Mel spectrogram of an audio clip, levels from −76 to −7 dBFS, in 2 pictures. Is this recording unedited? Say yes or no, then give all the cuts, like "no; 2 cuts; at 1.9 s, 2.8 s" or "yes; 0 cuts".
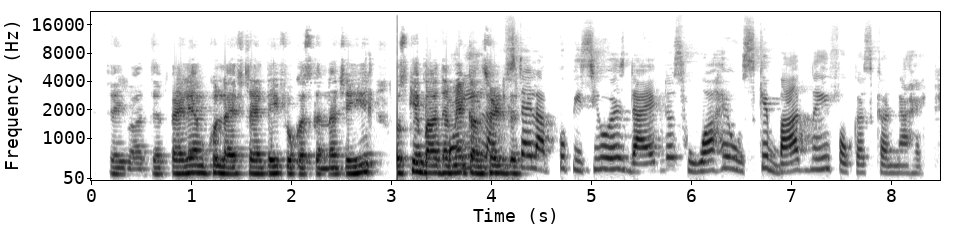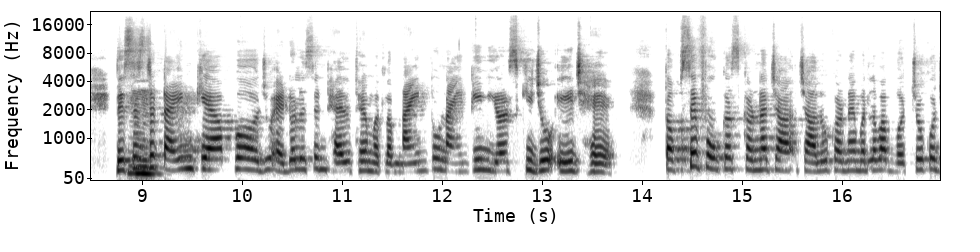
no; 1 cut; at 2.9 s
